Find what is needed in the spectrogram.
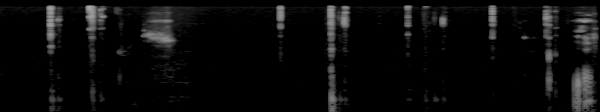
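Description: Faint, irregular keystrokes on a computer keyboard, about a dozen separate clicks spaced unevenly as a formula is typed.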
